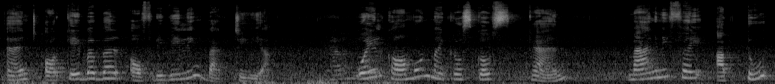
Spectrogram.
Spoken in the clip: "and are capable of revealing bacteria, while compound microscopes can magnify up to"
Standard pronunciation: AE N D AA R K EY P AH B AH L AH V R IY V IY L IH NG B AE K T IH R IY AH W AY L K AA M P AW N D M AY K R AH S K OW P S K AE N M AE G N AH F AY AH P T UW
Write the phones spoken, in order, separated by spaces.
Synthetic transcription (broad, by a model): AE N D AA R K EY P AH B AH L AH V R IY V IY L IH NG B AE K T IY R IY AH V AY L K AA M AO N M AY K R AH S K OW P S K AE N M AE G N AH F AY AH P T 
